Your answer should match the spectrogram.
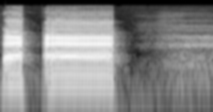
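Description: A man's voice: a short laugh-like burst, then a single drawn-out syllable held at a steady pitch for under a second. A faint high hum follows.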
